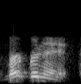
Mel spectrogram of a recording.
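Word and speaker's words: Burkburnett: Burke Burnett, Texas. Am I saying that right? – Oh, yeah. Burke Burnett.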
